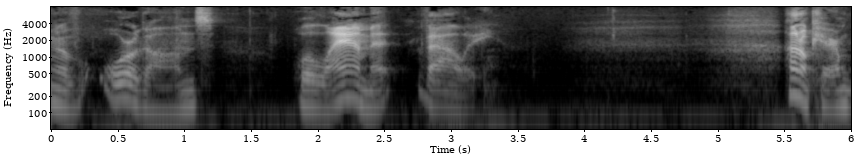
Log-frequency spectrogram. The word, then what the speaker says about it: Willamette: So this person says, so for the record, the correct pronunciation of Willamette, as it relates to the Oregon wine region, is Willamette. – Willamette. – As in Willamette, damn it.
